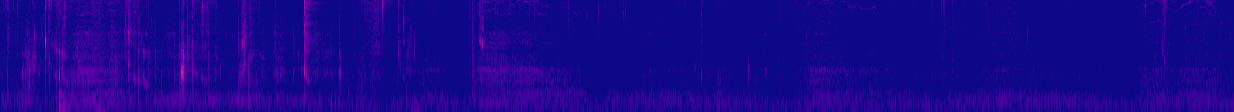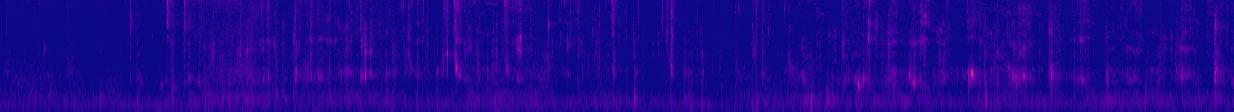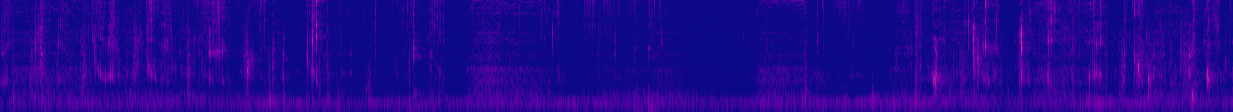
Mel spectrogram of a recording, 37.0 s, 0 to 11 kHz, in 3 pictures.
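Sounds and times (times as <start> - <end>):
close chewing with wet clicks: 0.0 - 4.8, 13.6 - 29.3, 32.7 - 37.0.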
